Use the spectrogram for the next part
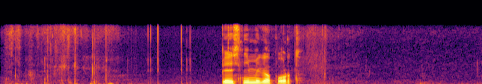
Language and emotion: Russian, neutral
